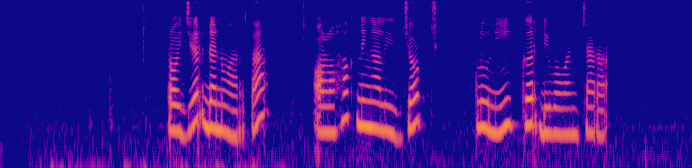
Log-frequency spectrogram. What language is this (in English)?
Sundanese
